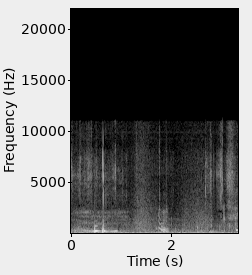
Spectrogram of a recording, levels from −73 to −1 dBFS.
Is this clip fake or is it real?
real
